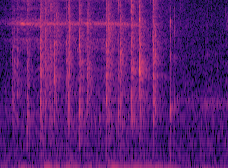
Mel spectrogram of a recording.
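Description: Computer keyboard typing: a quick run of keystrokes that stops shortly before the end.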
